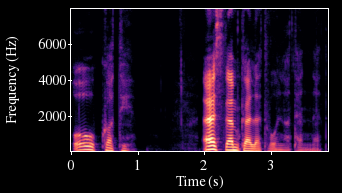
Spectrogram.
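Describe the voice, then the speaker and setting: A woman voicing a grumbling peasant husband in a folk tale, with loud, scolding exclamations. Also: extremely low pitch, sing-song, gravelly, no room sound, studio quality, heavily acted. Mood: exasperated.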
